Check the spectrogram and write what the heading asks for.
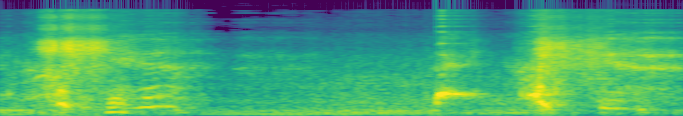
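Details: Quite intense sneezing fit: two sharp, explosive sneezes with a quiet gap between them, part of repeated sneezing that leaves the person needing to blow their nose; sneezing.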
